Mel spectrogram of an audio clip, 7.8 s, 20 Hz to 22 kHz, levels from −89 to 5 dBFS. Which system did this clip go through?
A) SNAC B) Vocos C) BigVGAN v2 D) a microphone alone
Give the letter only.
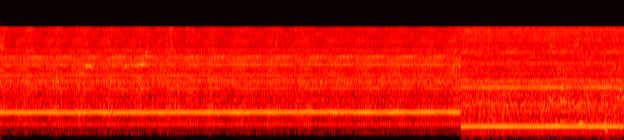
C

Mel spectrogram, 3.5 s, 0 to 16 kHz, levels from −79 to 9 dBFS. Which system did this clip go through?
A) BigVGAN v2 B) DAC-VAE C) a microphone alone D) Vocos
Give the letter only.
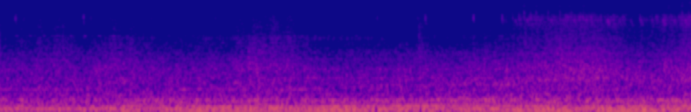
C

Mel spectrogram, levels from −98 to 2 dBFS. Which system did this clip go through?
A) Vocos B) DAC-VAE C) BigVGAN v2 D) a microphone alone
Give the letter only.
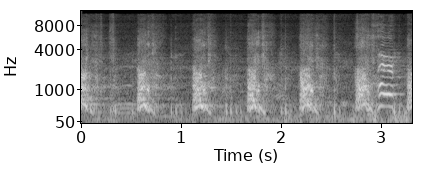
B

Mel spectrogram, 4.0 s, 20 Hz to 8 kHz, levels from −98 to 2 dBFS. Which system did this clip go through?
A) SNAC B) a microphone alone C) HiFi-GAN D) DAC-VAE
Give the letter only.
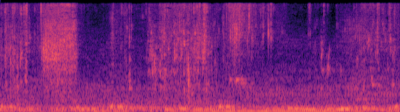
B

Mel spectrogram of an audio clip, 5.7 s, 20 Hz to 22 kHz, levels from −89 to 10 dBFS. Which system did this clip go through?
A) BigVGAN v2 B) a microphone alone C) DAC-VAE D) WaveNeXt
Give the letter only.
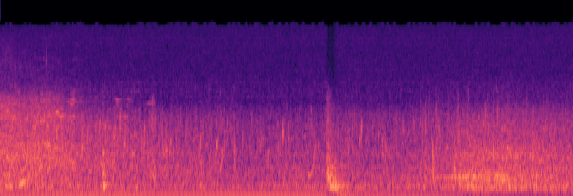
B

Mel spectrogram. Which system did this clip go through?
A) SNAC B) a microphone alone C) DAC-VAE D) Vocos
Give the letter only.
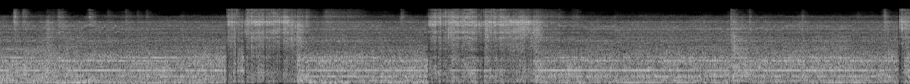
A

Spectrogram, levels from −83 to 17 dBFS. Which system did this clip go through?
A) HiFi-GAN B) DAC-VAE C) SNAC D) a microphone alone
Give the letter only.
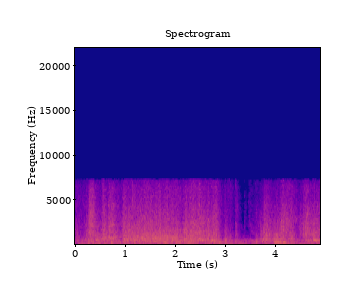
D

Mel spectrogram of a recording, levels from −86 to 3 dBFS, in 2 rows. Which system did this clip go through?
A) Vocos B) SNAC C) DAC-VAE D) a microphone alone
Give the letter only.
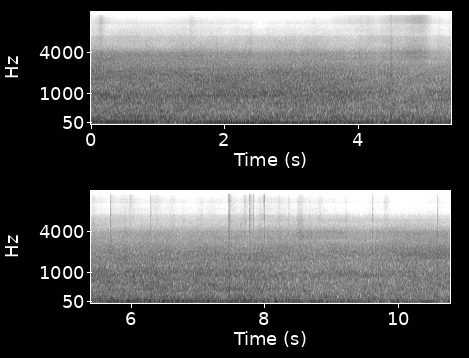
C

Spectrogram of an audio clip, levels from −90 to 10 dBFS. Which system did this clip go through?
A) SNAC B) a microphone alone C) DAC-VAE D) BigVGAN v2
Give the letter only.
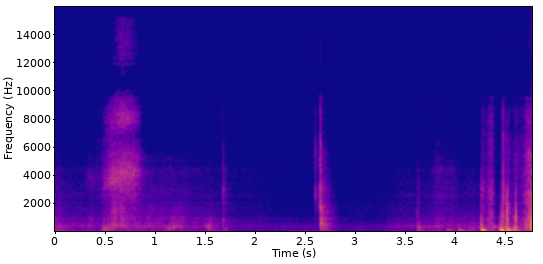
C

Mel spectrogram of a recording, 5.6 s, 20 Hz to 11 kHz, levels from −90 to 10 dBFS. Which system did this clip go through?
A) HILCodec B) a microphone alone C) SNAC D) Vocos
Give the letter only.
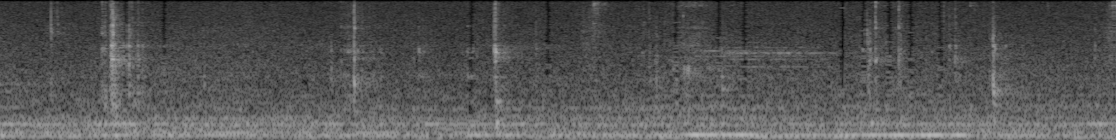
B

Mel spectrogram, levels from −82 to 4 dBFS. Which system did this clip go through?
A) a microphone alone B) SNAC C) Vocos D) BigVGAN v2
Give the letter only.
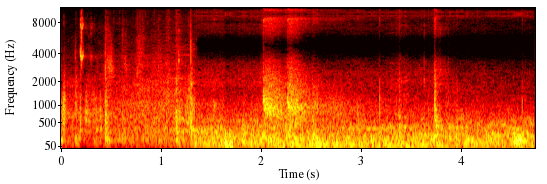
A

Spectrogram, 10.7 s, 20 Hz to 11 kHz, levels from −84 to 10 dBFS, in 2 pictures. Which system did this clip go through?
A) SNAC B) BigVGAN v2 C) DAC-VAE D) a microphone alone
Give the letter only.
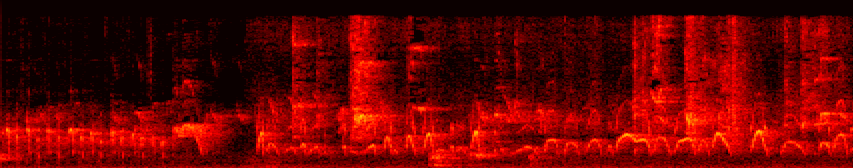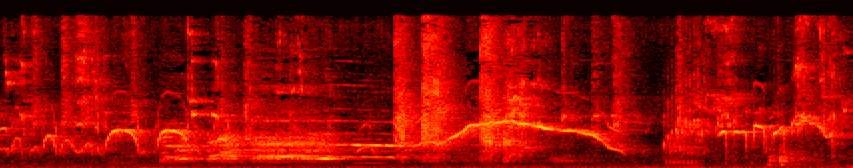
D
